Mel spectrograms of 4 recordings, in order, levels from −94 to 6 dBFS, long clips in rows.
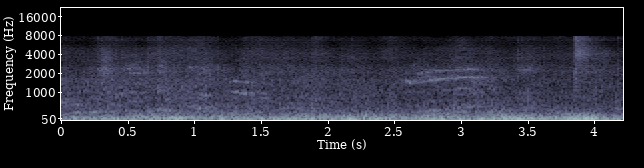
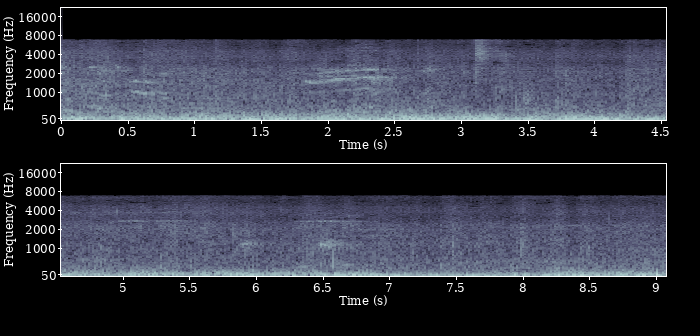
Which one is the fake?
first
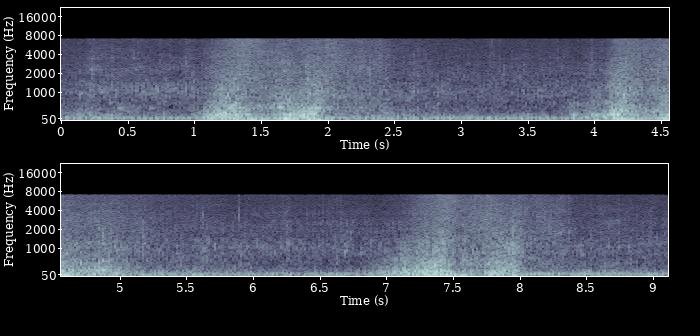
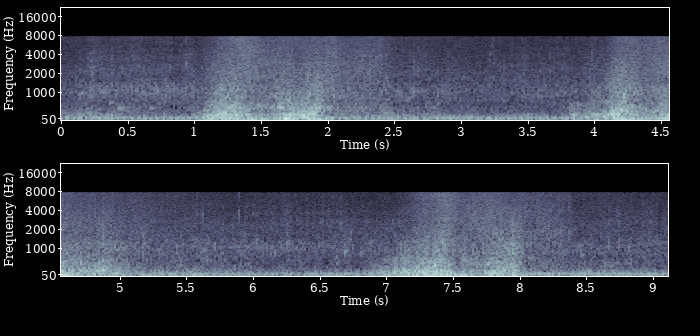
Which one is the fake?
first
